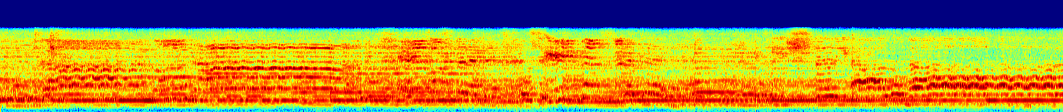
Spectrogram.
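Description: A song with a woman's voice singing with vibrato over instrumental accompaniment that holds a sustained low note.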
